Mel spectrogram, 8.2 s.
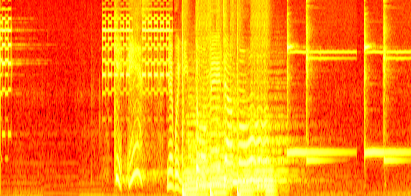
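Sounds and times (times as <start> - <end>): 
speech: 2.3 - 5.6
doorbell ringing: 5.7 - 8.2.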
